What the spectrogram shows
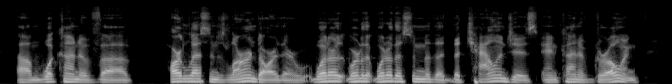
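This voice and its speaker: A man with an unremarkable speaking voice at a medium pitch, a moderate pace and fairly even intonation. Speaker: podcast host and beekeeper. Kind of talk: casual interview chat. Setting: live stream online video call.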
